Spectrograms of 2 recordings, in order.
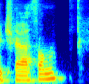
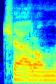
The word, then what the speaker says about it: Chatham: pronouncing that right i most of the locals here say chatham uh but i i think you know i people say chatham and yeah i think if you're from new england it's it's chatham so it does i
